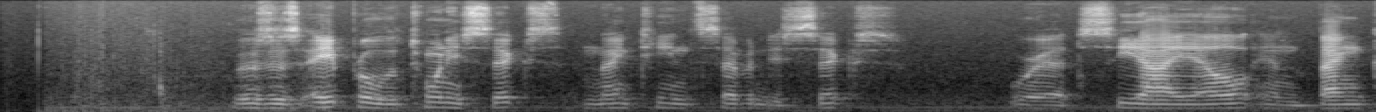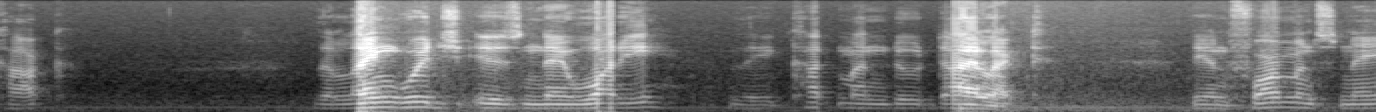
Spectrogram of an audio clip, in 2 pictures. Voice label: Newati Consonants and Vowels

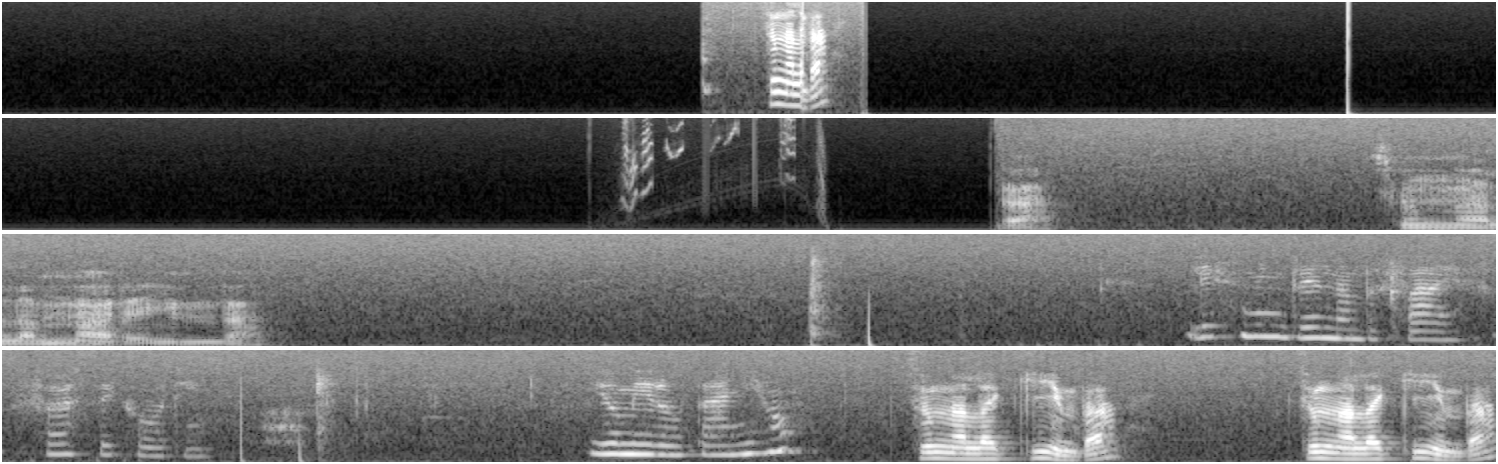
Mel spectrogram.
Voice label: Western Tamang

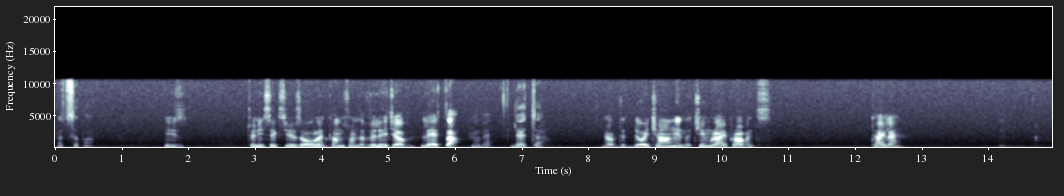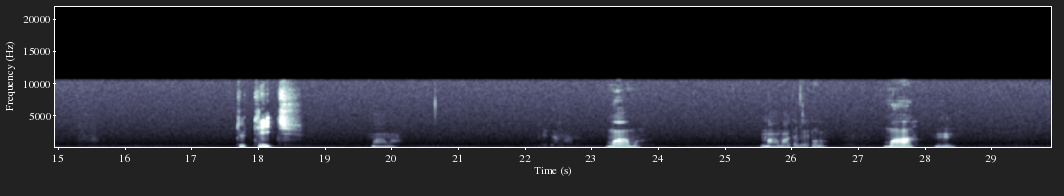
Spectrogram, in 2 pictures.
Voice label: Flowery Lisu Tones

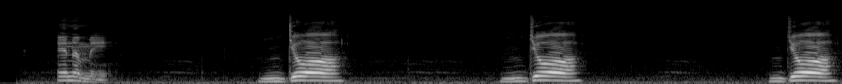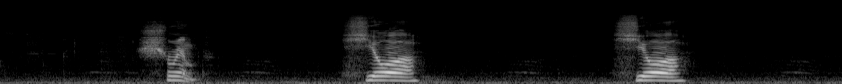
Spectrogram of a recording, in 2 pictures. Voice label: Green Maio, Consonant Ear Training Tape

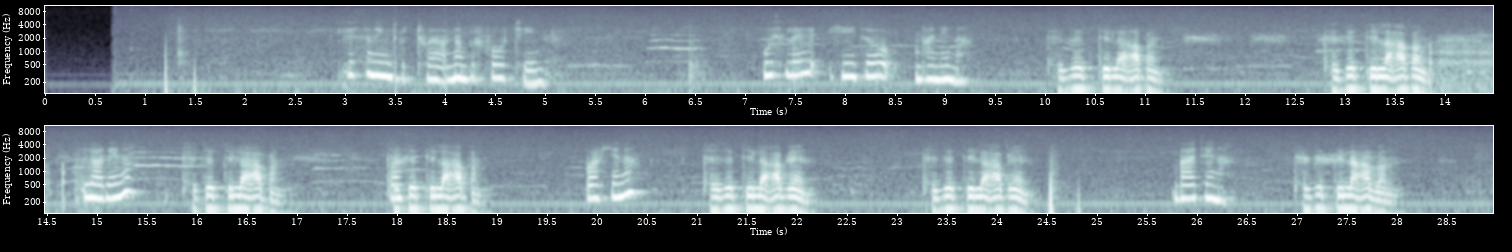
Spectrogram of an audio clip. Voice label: Western Tamang

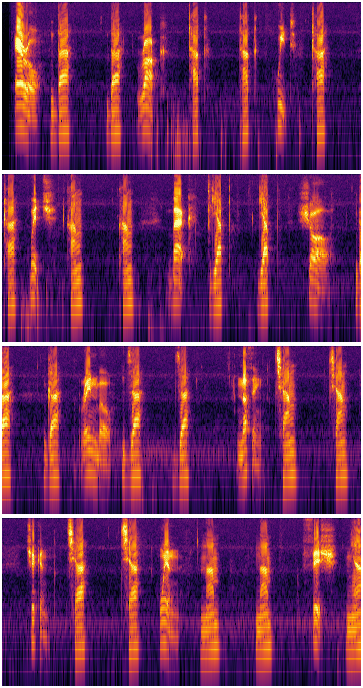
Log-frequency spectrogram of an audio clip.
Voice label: Jirel Cons Vowels

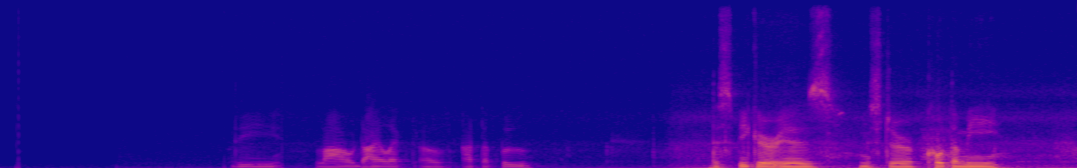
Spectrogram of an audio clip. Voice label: Lao

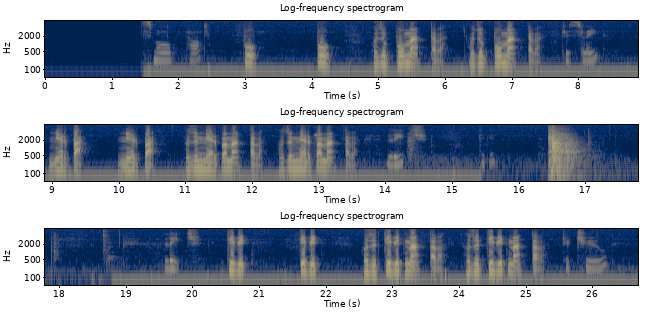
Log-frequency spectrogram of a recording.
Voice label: Western Tamang

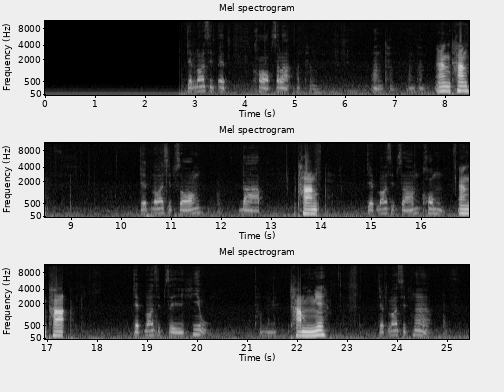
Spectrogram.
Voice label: Bisu or Misu Wordlist

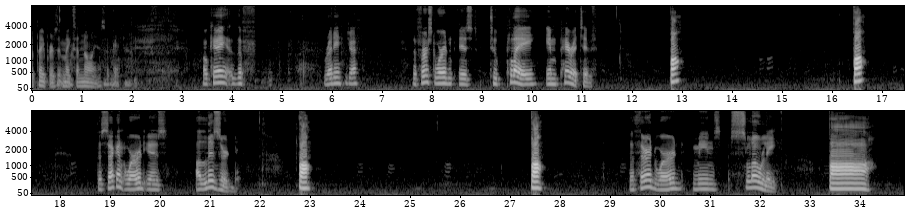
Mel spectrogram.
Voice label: Bete plosives

